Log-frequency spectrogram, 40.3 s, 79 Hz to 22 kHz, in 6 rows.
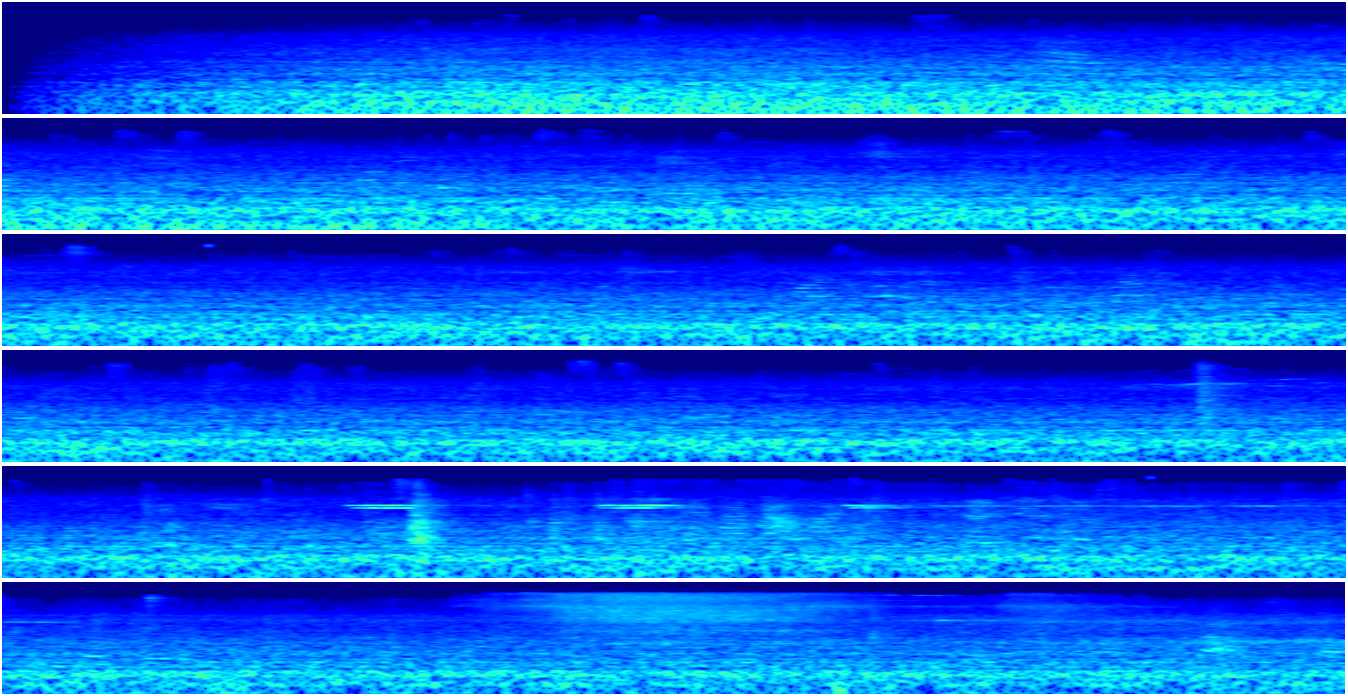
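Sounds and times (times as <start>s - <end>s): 
metro train interior between stations: 0.0s - 40.2s
metro train doors: 26.0s - 26.8s, 27.5s - 34.5s, 35.8s - 40.2s.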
